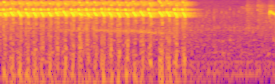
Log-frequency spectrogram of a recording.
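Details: Cililin singing with running water: a fast, even trill of high, bright notes at about three per second, stopping after two seconds, then a faint downward whistle.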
